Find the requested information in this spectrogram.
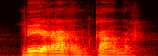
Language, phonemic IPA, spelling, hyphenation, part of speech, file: Dutch, /ˈleː.raː.rə(n)ˌkaː.mər/, lerarenkamer, le‧ra‧ren‧ka‧mer, noun, Nl-lerarenkamer.ogg
- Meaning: a staff room for teachers in a school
